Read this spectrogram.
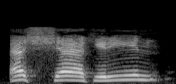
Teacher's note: الشاكرين اللام شمسية يعني أضغمت في الشين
